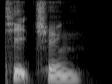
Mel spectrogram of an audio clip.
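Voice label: "teaching", British English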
